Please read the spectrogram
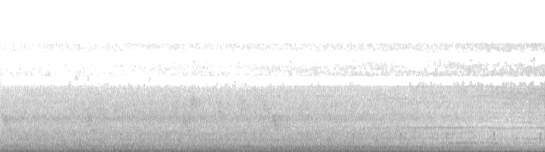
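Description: Electric motor of the powered partition between the cab and rear cabin of a Toyota Hiace Commuter VIP conversion, running steadily as the panel rises to close. It cuts off near the end, when the partition is fully closed.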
